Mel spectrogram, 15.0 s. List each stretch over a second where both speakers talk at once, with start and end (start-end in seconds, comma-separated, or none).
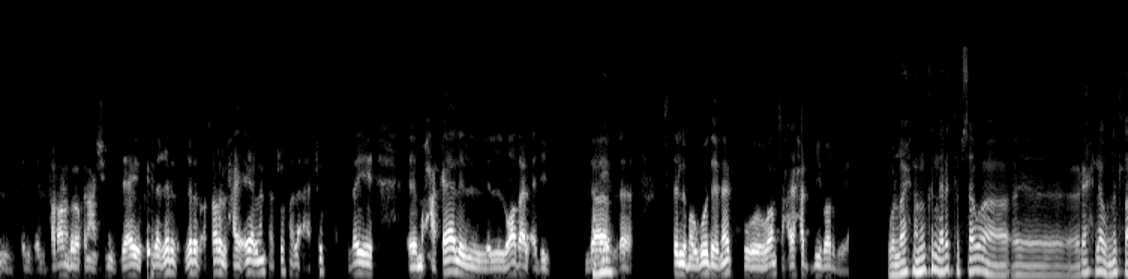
none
